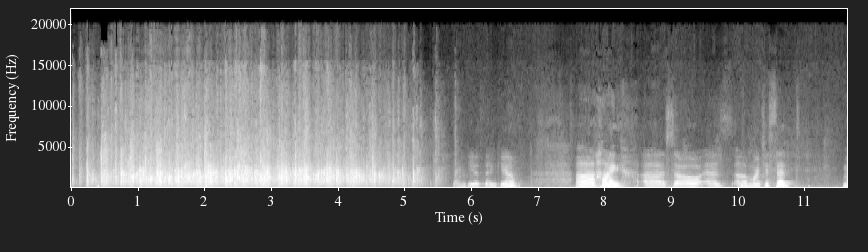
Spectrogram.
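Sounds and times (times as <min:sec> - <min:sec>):
audience applause: 0:00.0 - 0:05.7
speech: 0:07.6 - 0:11.0.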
